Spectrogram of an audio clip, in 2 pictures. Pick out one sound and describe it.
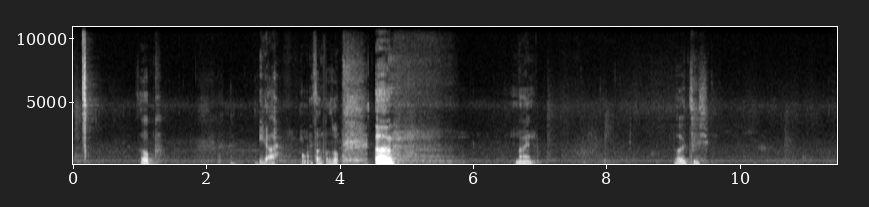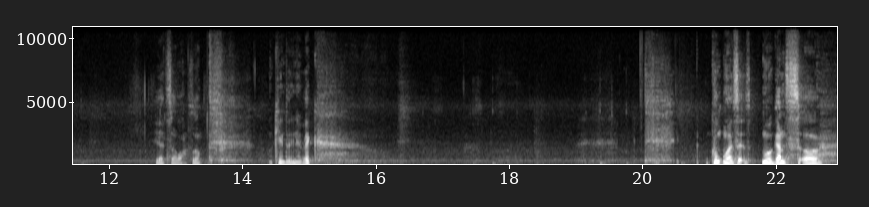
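A middle-aged man speaks calmly, with pauses between phrases.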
